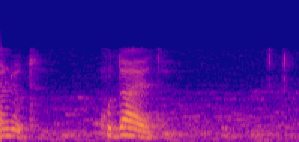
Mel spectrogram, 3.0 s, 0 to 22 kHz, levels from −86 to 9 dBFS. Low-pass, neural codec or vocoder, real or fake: 5.4 kHz; none; real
